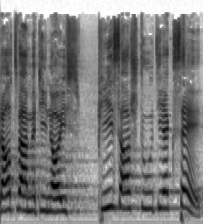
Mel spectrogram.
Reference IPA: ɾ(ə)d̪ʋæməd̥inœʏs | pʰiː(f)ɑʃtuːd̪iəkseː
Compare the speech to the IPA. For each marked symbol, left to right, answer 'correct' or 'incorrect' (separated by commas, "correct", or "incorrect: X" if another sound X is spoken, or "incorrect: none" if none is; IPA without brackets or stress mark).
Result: incorrect: ɑ, incorrect: s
